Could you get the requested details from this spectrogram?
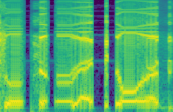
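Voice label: ROBVOX, robot voice; E-Lab; X Static Goldmine 1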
